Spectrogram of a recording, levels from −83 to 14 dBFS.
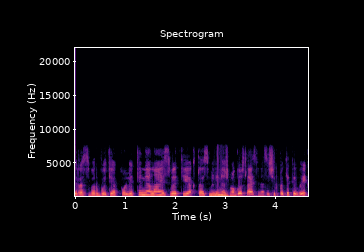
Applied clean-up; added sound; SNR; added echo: none; Buzz; 4 dB; none.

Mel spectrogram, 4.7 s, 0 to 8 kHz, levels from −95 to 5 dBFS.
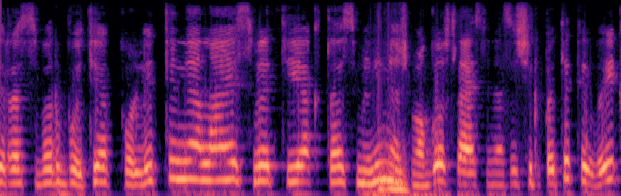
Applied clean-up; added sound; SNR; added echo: neural mask model RNNoise.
